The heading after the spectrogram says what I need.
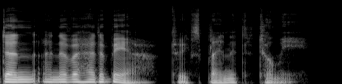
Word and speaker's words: Bhaer: It isn't pronounced either bear or beer, as people will say it, but something between the two, and only Germans can give it.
